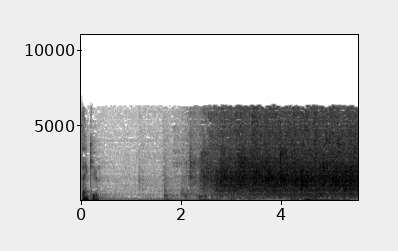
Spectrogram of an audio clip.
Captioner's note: applause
